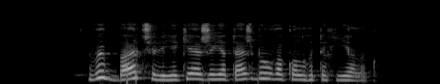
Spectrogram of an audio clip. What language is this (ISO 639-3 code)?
bel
